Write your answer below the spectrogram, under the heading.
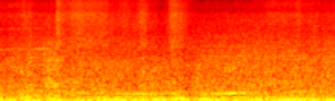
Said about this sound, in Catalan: Les cases vibren d'una manera important davant del pas de, tots aquests camions que veus. Si a més ensopeguen forats, com pots imaginar, la, la vibració començava a ser ja de damnificació.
